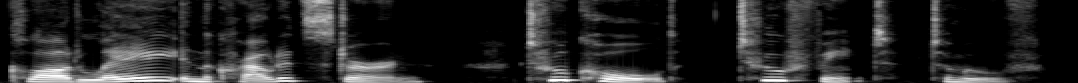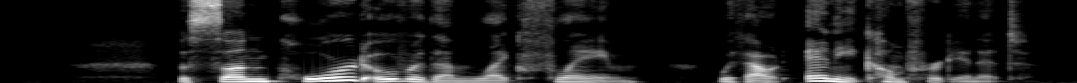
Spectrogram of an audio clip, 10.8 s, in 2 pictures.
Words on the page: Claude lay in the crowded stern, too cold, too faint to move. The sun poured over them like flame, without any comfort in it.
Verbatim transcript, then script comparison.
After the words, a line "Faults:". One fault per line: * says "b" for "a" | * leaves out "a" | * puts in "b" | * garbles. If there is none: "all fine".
Claude lay in the crowded stern, too cold, too faint to move. The sun poured over them like flame, without any comfort in it.
Faults:
all fine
